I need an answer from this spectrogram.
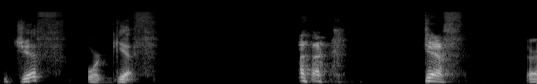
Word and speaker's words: GIF: Is it pronounced GIF or GIF? Jif.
